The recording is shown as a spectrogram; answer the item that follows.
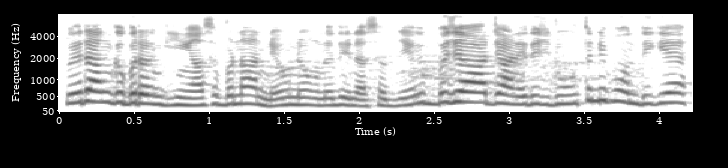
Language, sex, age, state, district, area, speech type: Dogri, female, 30-45, Jammu and Kashmir, Udhampur, urban, spontaneous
